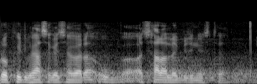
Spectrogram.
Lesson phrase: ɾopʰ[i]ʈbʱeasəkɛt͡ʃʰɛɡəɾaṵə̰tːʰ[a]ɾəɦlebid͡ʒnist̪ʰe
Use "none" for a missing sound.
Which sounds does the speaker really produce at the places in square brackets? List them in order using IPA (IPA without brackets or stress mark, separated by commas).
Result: i, a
